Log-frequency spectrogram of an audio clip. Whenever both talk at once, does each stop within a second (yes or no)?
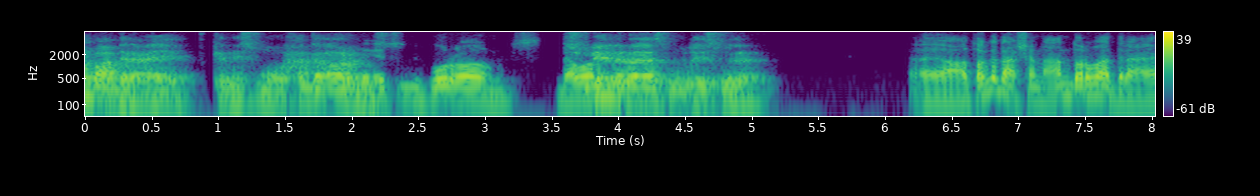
yes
